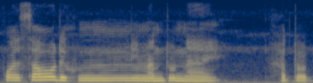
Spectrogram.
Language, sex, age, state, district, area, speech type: Assamese, female, 18-30, Assam, Golaghat, urban, spontaneous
